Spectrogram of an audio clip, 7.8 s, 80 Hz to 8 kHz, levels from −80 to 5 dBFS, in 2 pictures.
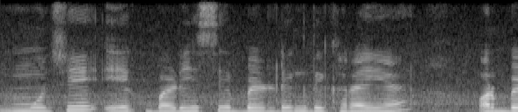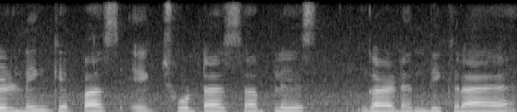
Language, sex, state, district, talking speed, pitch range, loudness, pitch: Hindi, female, Madhya Pradesh, Katni, 155 wpm, 210-230 Hz, -19 LUFS, 220 Hz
